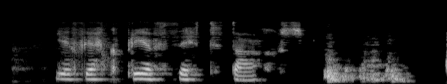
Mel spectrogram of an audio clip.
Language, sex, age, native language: Icelandic, female, 8, Icelandic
